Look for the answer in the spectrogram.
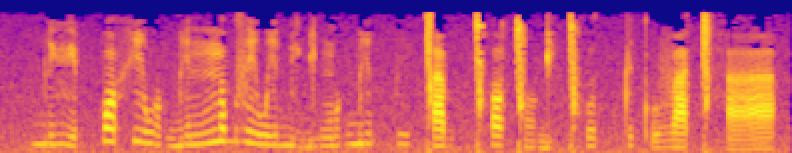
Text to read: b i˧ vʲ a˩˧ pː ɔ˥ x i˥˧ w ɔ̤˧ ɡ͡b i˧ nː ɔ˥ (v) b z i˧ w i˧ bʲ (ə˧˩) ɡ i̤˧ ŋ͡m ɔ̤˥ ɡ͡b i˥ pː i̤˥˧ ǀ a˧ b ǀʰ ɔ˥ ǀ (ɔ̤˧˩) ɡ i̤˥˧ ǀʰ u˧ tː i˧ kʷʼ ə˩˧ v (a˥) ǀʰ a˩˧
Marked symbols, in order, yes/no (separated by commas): no, no, yes, no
